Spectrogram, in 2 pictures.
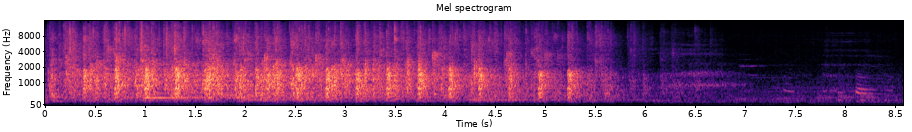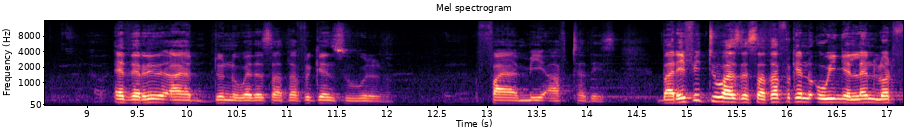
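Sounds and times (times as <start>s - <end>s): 
audience clapping during a sermon: 0.0s - 7.0s
speech: 9.3s - 12.2s, 13.0s - 17.1s.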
